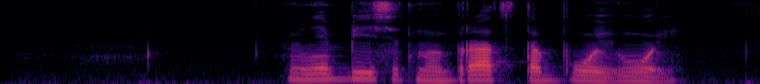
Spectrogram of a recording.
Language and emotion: Russian, angry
